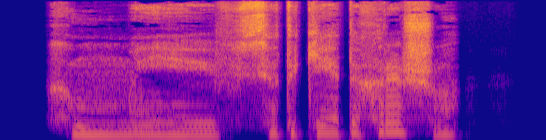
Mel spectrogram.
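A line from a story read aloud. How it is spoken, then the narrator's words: Sleepy female mumble. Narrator (Russian): сонно пробормотала я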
